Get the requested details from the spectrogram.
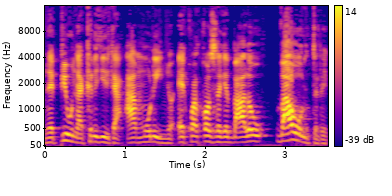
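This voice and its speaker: Animated in tone, a man talks at a fairly quick pace with vocal fry and ordinary pitch variation. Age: 40s. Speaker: sports radio host. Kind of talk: casual monologue.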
